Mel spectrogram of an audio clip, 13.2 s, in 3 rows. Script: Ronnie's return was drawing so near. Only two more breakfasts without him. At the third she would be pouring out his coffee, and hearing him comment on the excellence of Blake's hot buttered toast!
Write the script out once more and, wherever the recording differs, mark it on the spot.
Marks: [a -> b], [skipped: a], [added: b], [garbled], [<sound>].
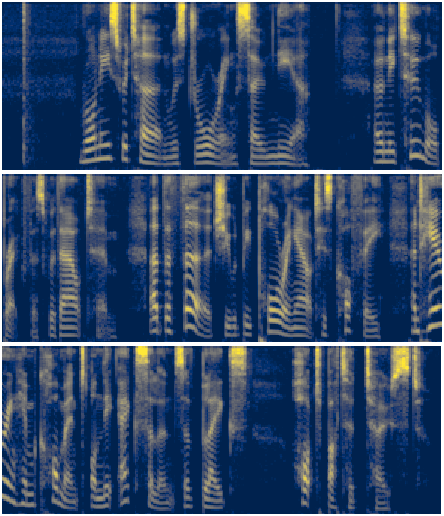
[thud] Ronnie's return was drawing so near. Only two more breakfasts without him. At the third she would be pouring out his coffee, and hearing him comment on the excellence of Blake's hot buttered toast!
